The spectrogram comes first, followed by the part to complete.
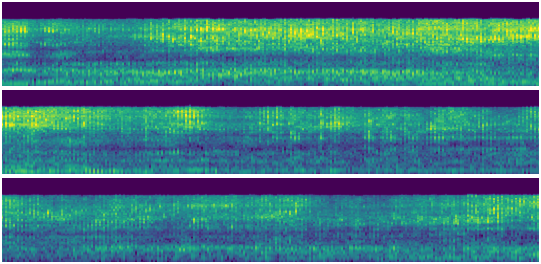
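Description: Several racing go-kart engines running hard as the karts lap the track, the pitch rising and falling with the throttle. The sound is loudest in the first few seconds, drops off in the middle as the karts move away, and builds again near the end as they come back toward the fence.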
